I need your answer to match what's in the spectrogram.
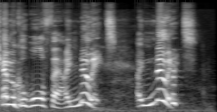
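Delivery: acted, very slow, drawn-out, high shout. Voicing Maxine punching the table in a sudden realization: shouting in character. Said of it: "punches the table with her right and shouts".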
